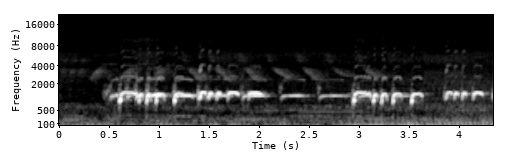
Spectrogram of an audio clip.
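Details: Local zebra dove, loud-voiced and singing freely, used as a lure to make other doves start calling: mid-pitched cooing phrases of stuttering, trilled notes, with a short level coo between bursts and faint background rustle.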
